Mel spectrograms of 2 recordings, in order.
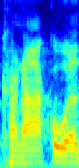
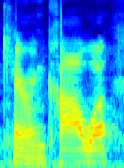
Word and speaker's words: Karankawa: And what's important that people understand is this, is that even in Texas, some people pronounce it Karnakawa, the other people pronounce it Karankawa, but the appetite of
